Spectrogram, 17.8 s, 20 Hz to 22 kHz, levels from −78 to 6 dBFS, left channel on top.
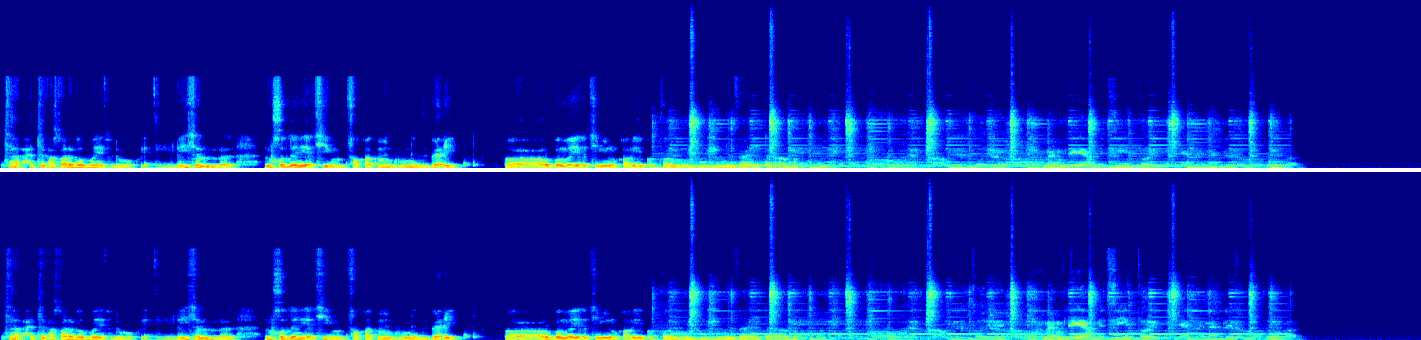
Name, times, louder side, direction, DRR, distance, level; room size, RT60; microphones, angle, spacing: voice 1, 0.0-5.8 6.3-10.0, left 1 dB, 50° left, 1.0 m, -22 dB
Human voice / Acoustic guitar / Drum, 8.1-16.1, left 2 dB, 5° left, 1.3 m, -37 dB
voice 2, 12.1-16.3, right 2 dB, 50° right, 0.9 m, -38 dB
3.7 x 2.8 x 4.3 m
head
